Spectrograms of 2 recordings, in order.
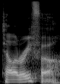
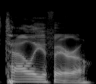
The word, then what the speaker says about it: Taliaferro: I wasn't going to say anything, but it's Talia Pharaoh.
